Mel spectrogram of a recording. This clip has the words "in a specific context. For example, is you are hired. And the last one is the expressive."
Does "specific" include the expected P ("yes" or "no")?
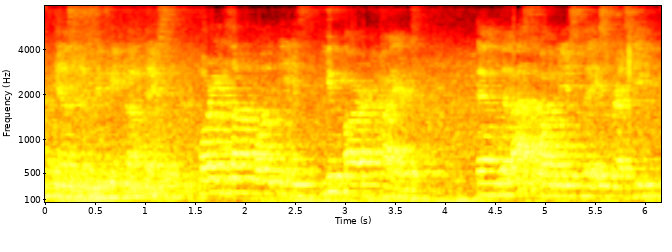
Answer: no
